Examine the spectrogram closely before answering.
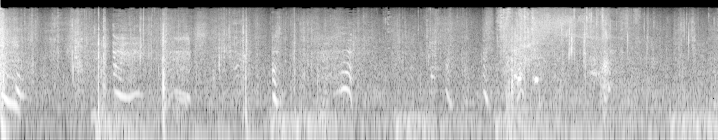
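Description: Bodies scuffle and thud in a close struggle.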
